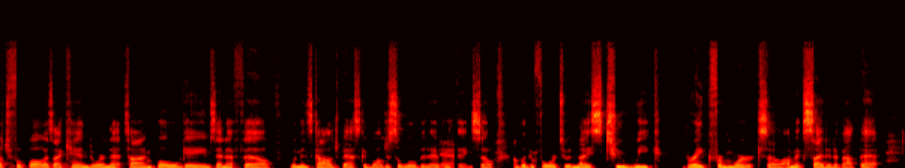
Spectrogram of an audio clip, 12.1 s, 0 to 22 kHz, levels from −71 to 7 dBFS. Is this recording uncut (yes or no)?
no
